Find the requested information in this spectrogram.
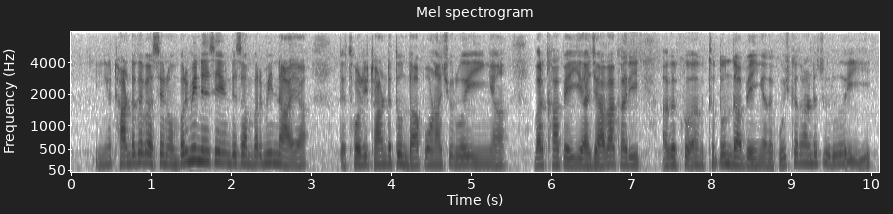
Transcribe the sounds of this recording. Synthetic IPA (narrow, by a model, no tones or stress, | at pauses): ɪjãːʈʰəɳɖt̪eːpɛːseːnəmbəɾmĩːnẽːsẽɖɪsəmbəɾmĩnaːjaː | t̪ḛːt̪ʰoːɽiːʈʰəɳɖt̪ʊ̃nd̪ãːpoːɳaːʃʊɾuːɦoːijãː | bəɾkʰãːpeːiːjaːd͡ʒaːd̪aːkʰəɾiː | ə̰ɡəɾt̪ʊ̃nd̪ãːp̬eːijãːt̪ãːkʰʊʃkət̪ʰəɳɖʃʊɾuːɦo̰ːḭːiː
